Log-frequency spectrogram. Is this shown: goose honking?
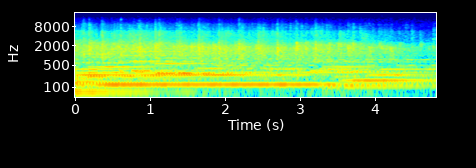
no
